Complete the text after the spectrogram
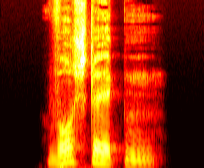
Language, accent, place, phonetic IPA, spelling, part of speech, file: German, Germany, Berlin, [ˈvʊʁʃtl̩tn̩], wurschtelten, verb, De-wurschtelten.ogg
- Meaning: inflection of wurschteln: 1. first/third-person plural preterite 2. first/third-person plural subjunctive II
